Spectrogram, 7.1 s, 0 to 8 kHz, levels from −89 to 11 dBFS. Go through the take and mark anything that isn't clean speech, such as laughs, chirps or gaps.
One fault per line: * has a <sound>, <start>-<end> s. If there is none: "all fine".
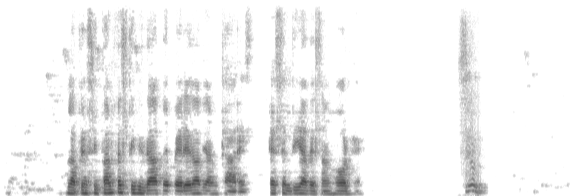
* has a sneeze, 5.7-6.1 s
